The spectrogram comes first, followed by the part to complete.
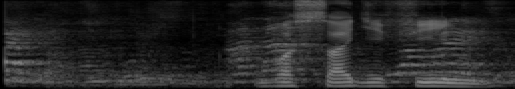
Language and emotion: Russian, neutral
